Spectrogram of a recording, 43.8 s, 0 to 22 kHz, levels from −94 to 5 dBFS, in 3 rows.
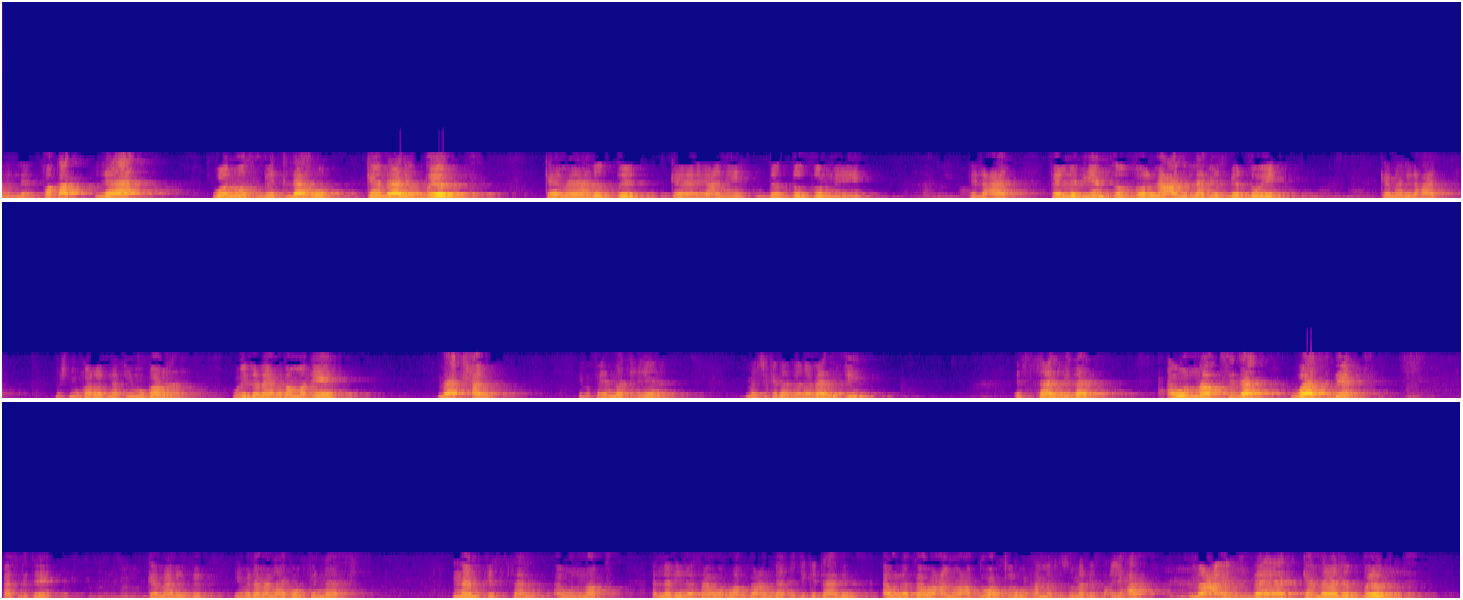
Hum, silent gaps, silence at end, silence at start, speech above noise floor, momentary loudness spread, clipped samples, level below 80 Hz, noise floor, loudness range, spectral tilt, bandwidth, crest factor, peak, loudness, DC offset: none; none; 0.4 s; 0 s; 44 dB; 17 LU; under 0.1%; -64 dBFS; -63 dBFS; 12 LU; -10 dB/octave; 5.2 kHz; 22 dB; 0 dBFS; -20 LUFS; under 0.1%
